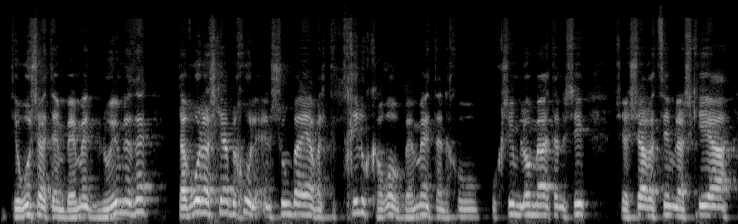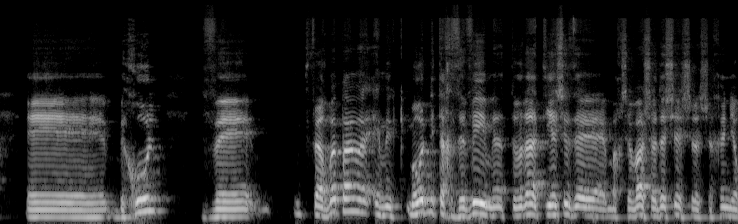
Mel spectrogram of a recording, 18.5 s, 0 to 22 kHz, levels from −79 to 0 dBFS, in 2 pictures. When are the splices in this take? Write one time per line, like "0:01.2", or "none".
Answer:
none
